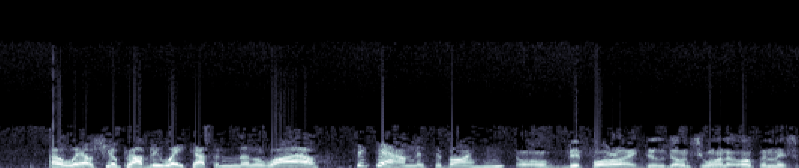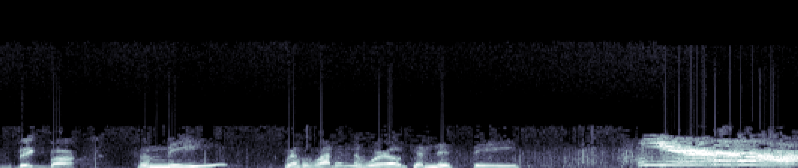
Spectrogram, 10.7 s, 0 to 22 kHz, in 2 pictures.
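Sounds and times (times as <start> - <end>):
speech: 0.4 - 9.0, 9.6 - 10.3
cat meowing: 9.6 - 10.6.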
